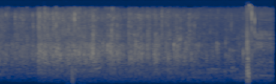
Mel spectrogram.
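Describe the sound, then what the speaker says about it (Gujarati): An audience at a school annual function gives a round of applause, the clapping fairly faint and distant, steady for a few seconds with a sharper knock near the end. "બધા જ એકવાર ફરીથી તાળીઓના ગડગડાટથી વિદ્યાર્થીઓના ઉત્સાહને વધારીશું."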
